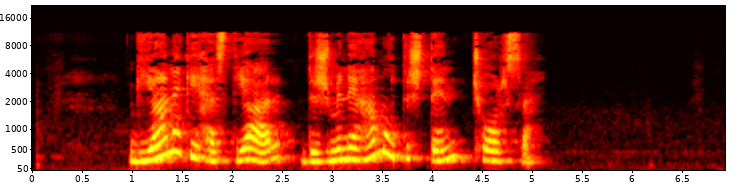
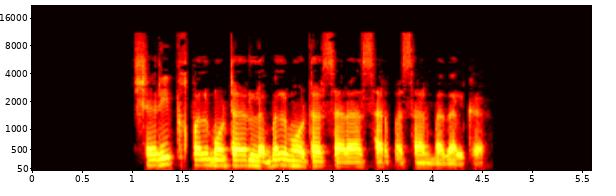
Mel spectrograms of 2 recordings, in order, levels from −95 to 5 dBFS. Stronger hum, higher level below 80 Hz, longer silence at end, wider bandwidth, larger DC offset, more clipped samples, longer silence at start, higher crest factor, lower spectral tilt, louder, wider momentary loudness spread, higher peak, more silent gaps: neither; second, -66 dBFS vs -60 dBFS; first, 1.9 s vs 1.1 s; about the same, 11.5 kHz vs 11.5 kHz; neither; neither; about the same, 0.95 s vs 1.05 s; about the same, 18 dB vs 16 dB; second, -2.5 dB/octave vs -6 dB/octave; second, -20 LUFS vs -16 LUFS; first, 9 LU vs 6 LU; second, -4 dBFS vs 0 dBFS; neither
